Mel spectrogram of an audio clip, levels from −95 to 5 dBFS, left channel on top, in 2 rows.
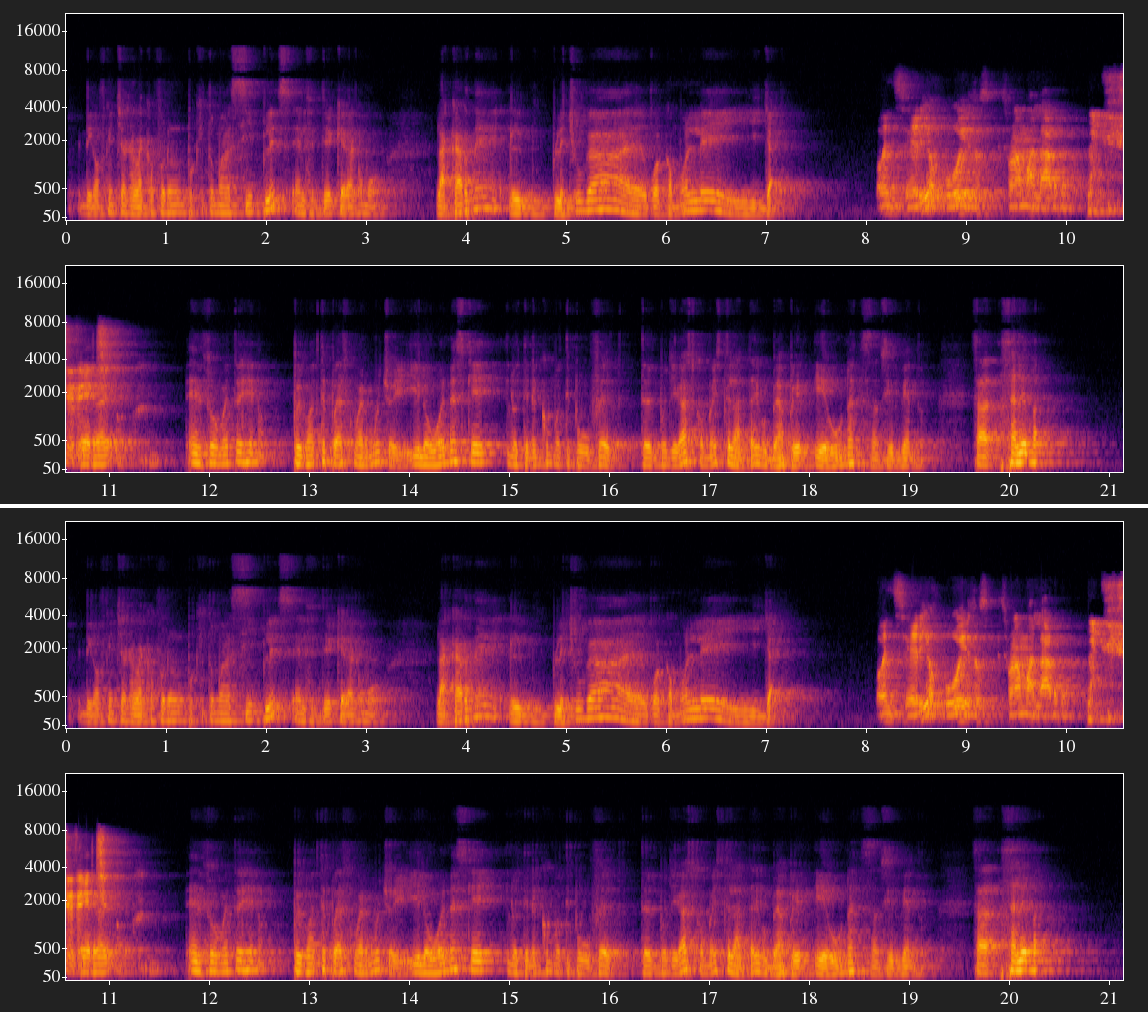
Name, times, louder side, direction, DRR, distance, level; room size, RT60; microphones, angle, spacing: voice 1, 0.1-3.1 3.7-7.1 10.7-11.5 11.8-12.6 12.8-16.0 16.3-19.1 19.6-20.3, left 1 dB, 20° left, 3 dB, 0.8 m, -22 dB
voice 2, 8.1-11.0, right 3 dB, 50° right, 6 dB, 1.6 m, -22 dB
14.5 x 7.9 x 8.3 m, 1.0 s
head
